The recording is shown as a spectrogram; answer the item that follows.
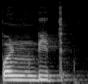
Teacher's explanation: पंडित या शब्दाचा उच्चार हा न प्रमाणे होतो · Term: अनुस्वाराचा उच्चार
